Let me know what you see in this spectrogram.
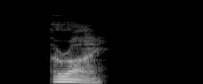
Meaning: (adverb) 1. Obliquely, crookedly; askew 2. Perversely, improperly; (adjective) Turned or twisted toward one side; crooked, distorted, out of place; wry
- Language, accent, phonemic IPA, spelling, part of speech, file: English, Australia, /əˈɹɑɪ/, awry, adverb / adjective, En-au-awry.ogg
